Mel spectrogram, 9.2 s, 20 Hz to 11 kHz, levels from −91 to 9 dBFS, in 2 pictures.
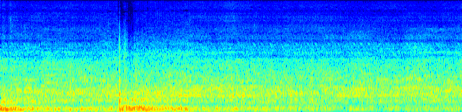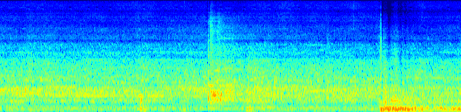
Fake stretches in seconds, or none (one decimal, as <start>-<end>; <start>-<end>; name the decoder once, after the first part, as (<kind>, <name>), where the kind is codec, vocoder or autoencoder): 0.0-1.0 (codec, SNAC); 1.9-9.2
